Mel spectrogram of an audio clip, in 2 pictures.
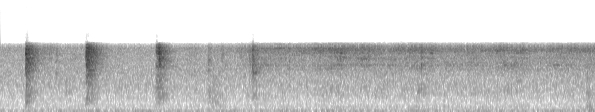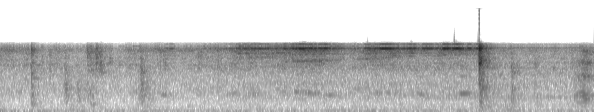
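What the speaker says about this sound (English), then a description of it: "rod off the steering wheel that goes into the box that's actually making a little bit of noise when it turns. It's rubbing." A car's steering rod rubs and ticks as the wheel is turned by hand with the car jacked up and no power steering, giving a few sharp clicks followed by scraping, creaking friction that builds toward the end, close and fairly quiet.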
